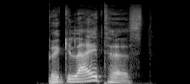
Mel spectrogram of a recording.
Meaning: inflection of begleiten: 1. second-person singular present 2. second-person singular subjunctive I
- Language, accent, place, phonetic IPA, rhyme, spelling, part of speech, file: German, Germany, Berlin, [bəˈɡlaɪ̯təst], -aɪ̯təst, begleitest, verb, De-begleitest.ogg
